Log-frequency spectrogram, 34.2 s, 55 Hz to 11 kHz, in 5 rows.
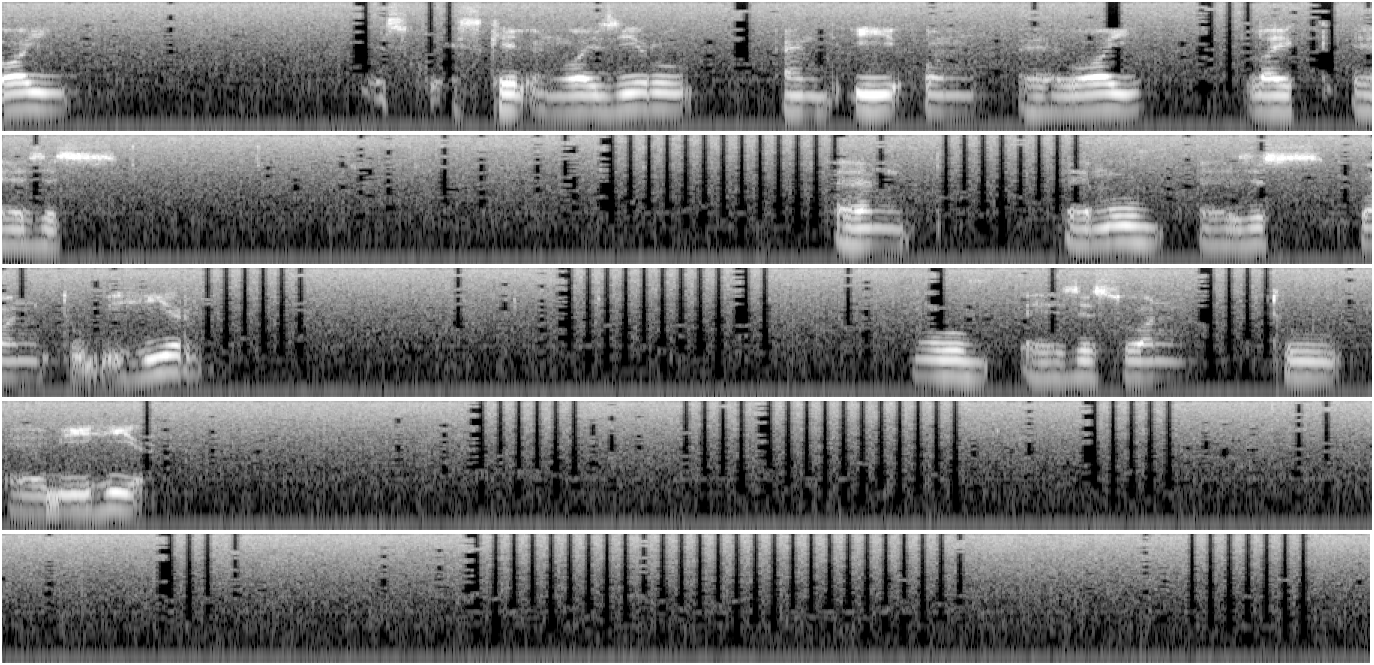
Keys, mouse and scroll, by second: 1.1 s, 3.3 e, 6.3-8.8 drag, 6.6-10.0 typing, 11.3-15.4 drag, 15.4-18.1 middle drag, 15.7 a, 16.6 b, 18.1-19.8 drag, 19.9 z, 20.5 z, 20.9 a, 21.8 b, 23.3 click, 24.2 click, 24.6 a, 25.3 b, 26.5-28.0 drag, 27.2 z, 28.1-30.3 middle drag, 30.3 Tab, 30.8-33.8 middle drag.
